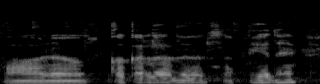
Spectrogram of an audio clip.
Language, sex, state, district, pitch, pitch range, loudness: Hindi, male, Andhra Pradesh, Anantapur, 85 Hz, 80-90 Hz, -36 LUFS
